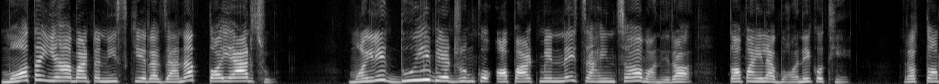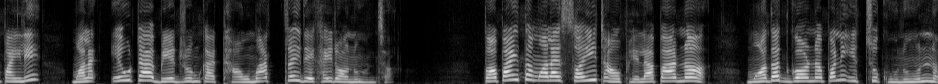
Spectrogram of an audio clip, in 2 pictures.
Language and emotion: Nepali, angry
